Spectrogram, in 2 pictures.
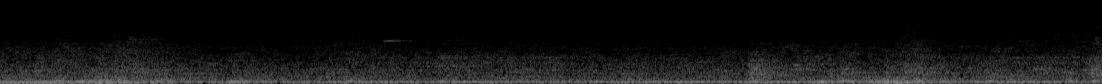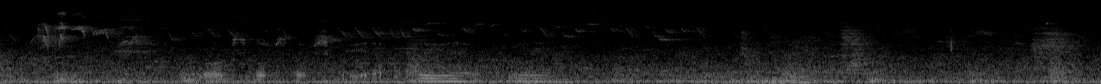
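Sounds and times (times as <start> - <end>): steady background noise: 0.0 - 22.0
birds chirping: 10.4 - 21.5.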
